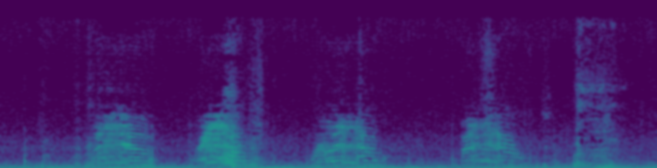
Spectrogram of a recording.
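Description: Amazon Echo Dot smart speaker playing recorded cat meows: four separate, fairly faint meows, one every second and a half or so.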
